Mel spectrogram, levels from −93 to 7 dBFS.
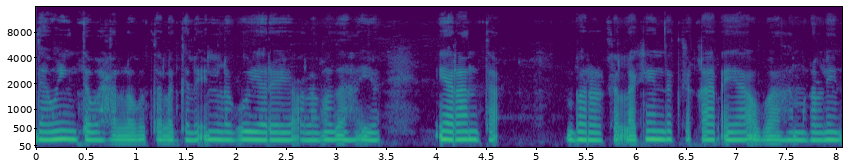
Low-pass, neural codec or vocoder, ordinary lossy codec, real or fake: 14.4 kHz; none; none; real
